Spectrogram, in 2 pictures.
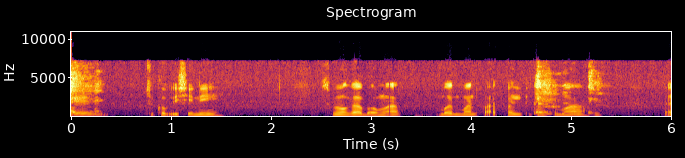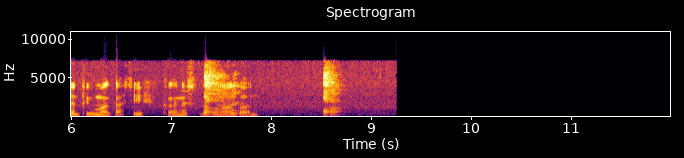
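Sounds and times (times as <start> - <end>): faint microphone hiss: 0.0 - 9.3
man clearing throat: 4.6 - 5.4, 7.3 - 7.9.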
